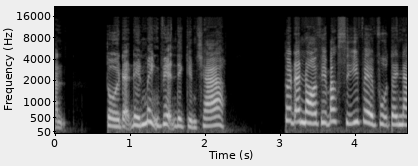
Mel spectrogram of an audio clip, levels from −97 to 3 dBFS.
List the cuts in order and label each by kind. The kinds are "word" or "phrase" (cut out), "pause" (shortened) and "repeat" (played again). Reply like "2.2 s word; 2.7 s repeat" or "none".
none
